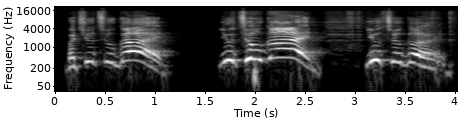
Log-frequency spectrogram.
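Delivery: high, loud, hammed-up West African jeer; mock West African accent. Jeering at an Empress who refuses him, mock West African accent.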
